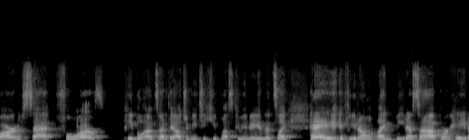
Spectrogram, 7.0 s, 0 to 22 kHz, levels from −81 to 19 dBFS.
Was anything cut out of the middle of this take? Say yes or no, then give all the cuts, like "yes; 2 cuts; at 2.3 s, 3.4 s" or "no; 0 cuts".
no; 0 cuts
